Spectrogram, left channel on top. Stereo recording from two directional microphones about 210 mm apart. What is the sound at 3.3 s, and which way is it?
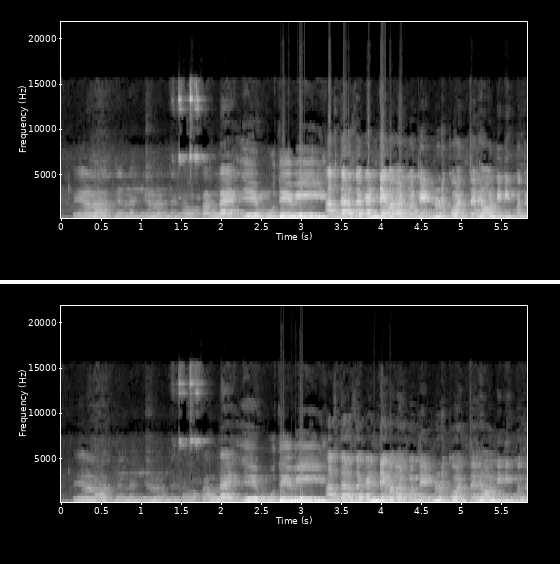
A woman's voice, 20° right (ahead or behind).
